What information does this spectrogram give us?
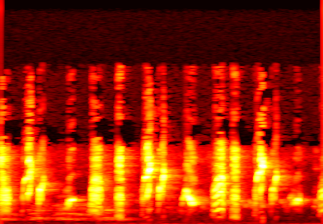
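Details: A female long-tailed shrike, or cendet, calling for the male in the wild with a rapid jumble of harsh chirps, squeaks and short whistled notes, plus a low buzzy warble underneath.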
